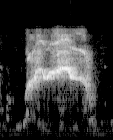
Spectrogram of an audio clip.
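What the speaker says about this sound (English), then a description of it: "See, there went the screams." Children at a party game of passing under a stick let out a loud burst of shrill screaming lasting over a second, close by, with no talk during it.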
